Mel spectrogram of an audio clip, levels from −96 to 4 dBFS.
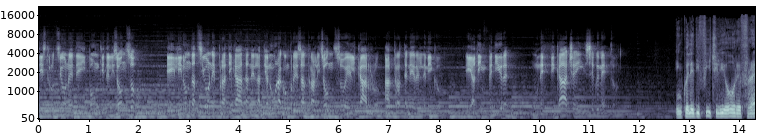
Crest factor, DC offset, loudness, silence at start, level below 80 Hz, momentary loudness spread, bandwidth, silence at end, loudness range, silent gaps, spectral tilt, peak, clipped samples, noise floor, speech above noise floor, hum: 20 dB; under 0.1%; -24 LUFS; 0 s; -60 dBFS; 9 LU; 16 kHz; 0 s; 2 LU; none; -4 dB/octave; -8 dBFS; under 0.1%; -57 dBFS; 31 dB; none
